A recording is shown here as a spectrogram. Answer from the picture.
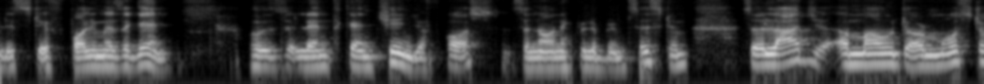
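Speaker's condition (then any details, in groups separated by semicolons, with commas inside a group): No condition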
